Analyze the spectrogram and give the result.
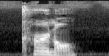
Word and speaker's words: colonel: What, why does Colonel, which is spelled Colonel, have an R sound? And it said it's because Colonel came to English from the mid-16th century French word coronel, meaning commander of a regiment or column of soldiers. – By the mid-17th century, the spelling and French pronunciation had changed to colonel.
